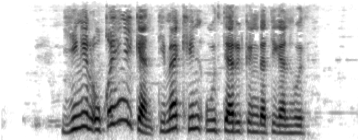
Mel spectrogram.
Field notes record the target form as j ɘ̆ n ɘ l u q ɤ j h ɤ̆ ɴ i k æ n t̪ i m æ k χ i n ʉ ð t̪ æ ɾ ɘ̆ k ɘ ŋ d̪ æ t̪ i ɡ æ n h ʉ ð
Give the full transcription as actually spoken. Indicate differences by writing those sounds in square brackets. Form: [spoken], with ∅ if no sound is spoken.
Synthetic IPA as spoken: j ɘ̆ [ŋ] ɘ l u q ɤ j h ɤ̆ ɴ i k æ n t̪ i m æ k [h] i n ʉ ð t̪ æ ɾ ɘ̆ k ɘ ŋ d̪ æ t̪ i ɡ æ n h ʉ ð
